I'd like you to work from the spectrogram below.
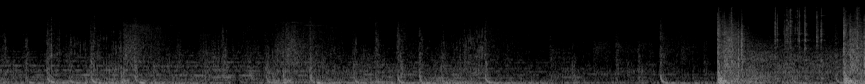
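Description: Gunfire in the video game Once Human fighting void creatures, repeated shots in irregular volleys with crashes and mechanical clanks, a louder burst near the end, no talking.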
